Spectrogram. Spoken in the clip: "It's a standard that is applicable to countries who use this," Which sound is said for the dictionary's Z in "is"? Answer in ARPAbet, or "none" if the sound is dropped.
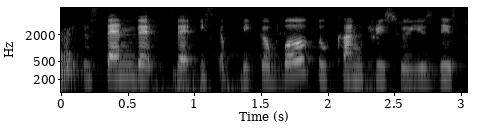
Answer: S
